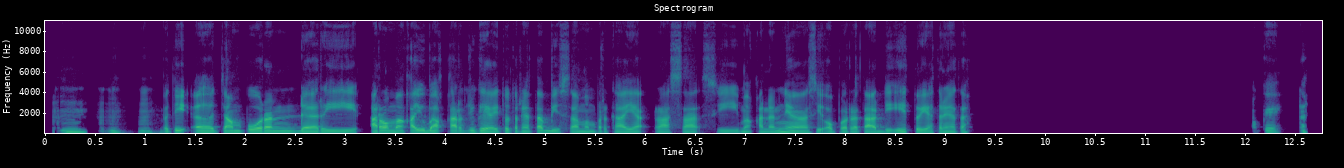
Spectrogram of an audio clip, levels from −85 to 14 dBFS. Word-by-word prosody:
Mhm 145 0 -3 0.2
mhm 130 -1 -8 0.2
mhm, 120 - -8
berarti, 125 +5 -1 0.2
eee, 130 0 +4
campuran 130 0 +4 0.2
dari 110 -1 +2 0.2
aroma 140 +2 +5
kayu 135 +1 +4
bakar 135 0 +3
juga 145 +2 -2
ya - - +2
itu 150 - -1
ternyata 120 +3 0
bisa 110 -2 -2
memperkaya 105 +1 -1
rasa 105 0 -1
si 100 -1 -7
makanannya 105 - -1 0.2
si - - -6
opornya 105 0 -1
tadi 100 +1 +2 0.2
itu 155 - -5
ya 115 - 0
ternyata? 110 -3 -2 2.8
Oke - - -7 0.2
nah, - - -5
115 Hz, 125 wpm, -23 LUFS, 105-135 Hz, 2.8 s, aroma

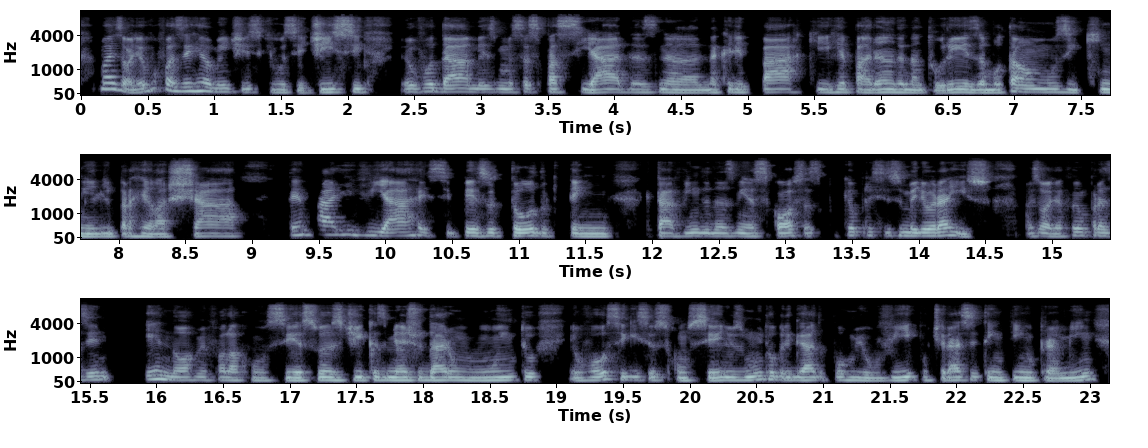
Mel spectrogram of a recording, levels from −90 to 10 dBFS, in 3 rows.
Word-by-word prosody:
Mas 240 -1 +2
olha, - - 0
eu - - -2
vou - - -9
fazer 160 -1 +1
realmente 135 -6 0
isso 120 -1 -5
que 110 - -10
você 105 -3 -4
disse, 115 +6 +2 0.3
eu 130 +1 -2
vou 145 +3 -2
dar 130 -1 +2
mesmo 125 -1 -3
essas 125 +2 -4
passeadas 115 -1 0
na 105 -2 0
naquele 110 +2 -2
parque, 120 -1 -2
reparando 115 -1 +1
a - - +1
natureza, 105 +1 +1
botar 105 +4 +2
uma 125 - 0
musiquinha, 115 -2 +1
ali, 110 0 -1
pra 115 -1 -1
relaxar. 110 +1 +1 0.4
Tentar 170 +2 -2
aliviar 150 -5 -1
esse 130 -3 -6
peso 130 0 +2
todo 130 -1 +4
que 120 - -23
tem 110 -3 +2 0.3
que - - -26
tá 120 0 +2
vindo 120 +2 -1
nas 120 -1 -1
minhas 115 -2 -1
costas, 125 +1 -1
porque 130 - -19
eu - - -3
preciso 140 -1 -7
melhorar 130 +2 +5
isso. 105 -7 +1 0.3
Mas 115 - -8
olha, 110 -3 -1
foi 140 +4 -1
um 140 - -8
prazer 130 +1 -2 0.3
enorme 125 -6 0
falar 115 -1 -3
com 110 0 -7
você, 105 +1 +1
as 110 0 +3
suas 115 -1 +4
dicas 120 +1 +1
me 115 - +6
ajudaram 115 0 +3
muito, 115 +3 +2 0.3
eu 105 - -4
vou 120 +5 +1
seguir 125 -4 -2
os 125 - -4
seus 120 -2 -3
conselhos, 110 +2 +2
muito 135 +5 +2
obrigado 120 -3 +1
por 120 -1 -3
me 115 - +1
ouvir, 110 +4 +1
por 115 - -8
tirar 115 +1 0
esse 125 +1 -2
tempinho 110 -1 +1
pra 95 -3 0
mim, 105 +6 +3
120 Hz, 200 wpm, -23 LUFS, 110-130 Hz, 0.4 s, me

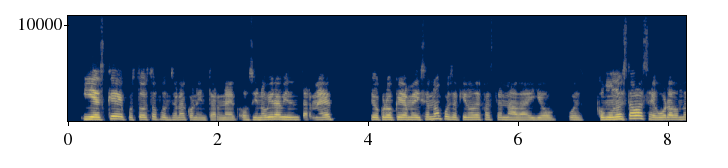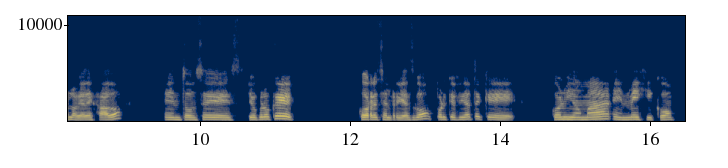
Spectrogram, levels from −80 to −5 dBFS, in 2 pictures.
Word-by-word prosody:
y 235 0 +8
es 225 -2 +8
que, 260 0 +5
pues, 210 -1 -9
todo 220 - +1
esto 235 +3 -4
funciona 200 -2 -5
con 200 -1 -6
internet, 185 0 -4
o, 190 0 -5
si 205 - -3
no 200 - -1
hubiera 235 +2 +5
habido 225 -2 +3
internet 205 +1 -1 0.5
yo 215 -1 +1
creo 220 0 +2
que 225 - +2
ella 215 -1 +5
me 215 - +1
dice: 210 +2 -1
"No 270 +2 0
pues 245 -3 -1
aquí 215 +1 -2
no 220 +1 0
dejaste 220 -1 -3
nada". 190 -2 -1
Y 190 - -4
yo, 190 -1 -3
pues, 195 -2 -6 0.2
como 215 0 +4
no 230 - +6
estaba 295 +5 +6
segura 210 -3 +1
dónde 215 +2 -2
lo 210 - -1
había 185 -1 -1
dejado, 195 +8 0 0.5
entonces, 205 -1 -3
yo 210 -1 -2
creo, 235 +1 -2
que 275 -5 +6 0.8
corres 215 -1 +1
el 205 -2 -4
riesgo. 200 +7 -2
Porque 230 -1 -4
fíjate 230 +4 -4
que 195 -5 -3 0.5
con 225 0 -1
mi 225 -1 0
mamá 225 +4 +1
en 210 -4 -4
México, 205 -2 -3
215 Hz, 195 wpm, -23 LUFS, 200-230 Hz, 0.8 s, y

